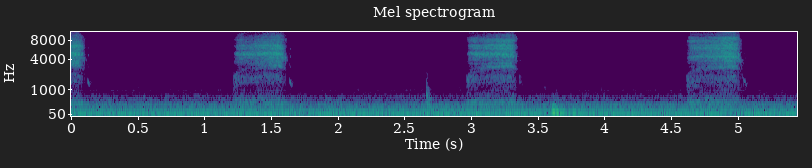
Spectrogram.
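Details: Resting wild barn owl chicks inside a nest box repeat a scratchy, snoring hiss four times, with a faint knock between calls and a low electrical hum throughout.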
